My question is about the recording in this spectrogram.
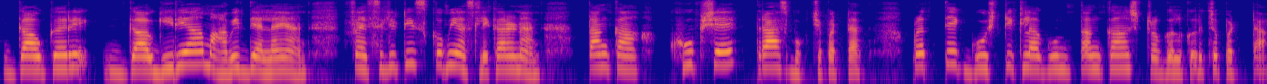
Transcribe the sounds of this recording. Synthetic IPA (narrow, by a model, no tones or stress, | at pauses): ɡawɡiɾjãmɦaʋid̪jalajãnfɛsiliʈiːskəmiəslekaɾɳant̪ãŋkãkʰuːpɕet̪ɾasbʱokt͡ɕepəɽʈ̪a̰t̪pɾət̪jek̚ɡoʂʈiːklaɡuːnt̪ãŋkãsʈɾəɡəlkəɾt͡ɕəpəɽʈ̪a̰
